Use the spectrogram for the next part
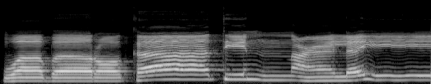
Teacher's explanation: Wa barakatin alaik. Tin alaik, tin tanwin bertemu dengan ain, jelas terang karena bacaan izhar.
